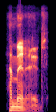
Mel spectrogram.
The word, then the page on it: hominid: British English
